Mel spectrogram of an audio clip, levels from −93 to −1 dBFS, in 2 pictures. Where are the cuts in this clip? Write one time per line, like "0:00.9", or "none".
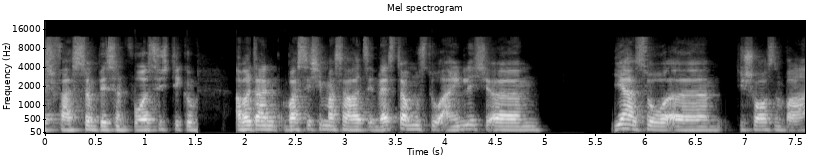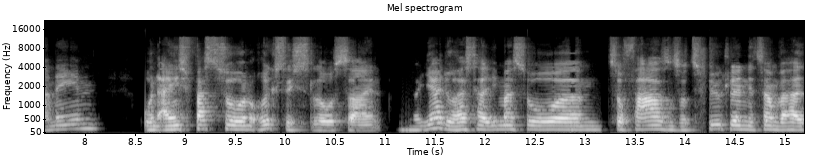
0:01.4
0:11.0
